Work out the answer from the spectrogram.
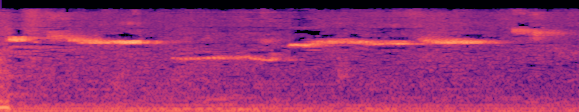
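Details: A bird sings loudly, giving thin, drawn-out high whistles that are mostly level with slight slides, plus one lower wavering phrase, over a low steady hum.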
